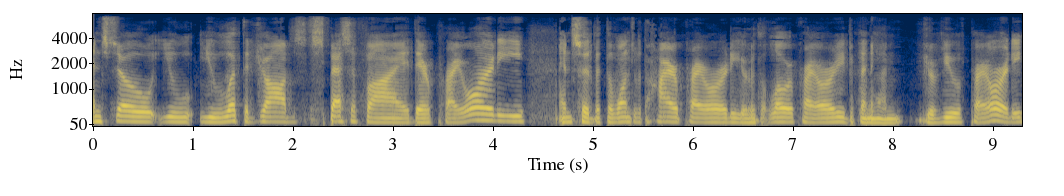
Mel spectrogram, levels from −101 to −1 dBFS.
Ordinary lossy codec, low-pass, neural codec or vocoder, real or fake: AAC, 32 kbps; 7.2 kHz; codec, 44.1 kHz, 3.4 kbps, Pupu-Codec; fake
